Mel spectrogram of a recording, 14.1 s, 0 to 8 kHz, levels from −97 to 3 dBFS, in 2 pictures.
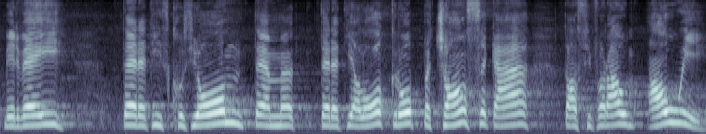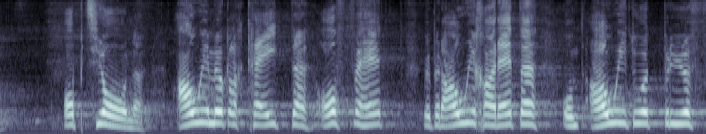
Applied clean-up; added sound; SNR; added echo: none; none; none; none.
